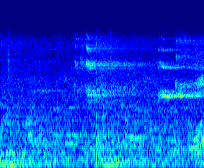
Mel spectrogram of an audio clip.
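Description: Basketball shoes squeaking on an indoor court floor during play, with short high squeals in the second half, while a basketball bounces. The sound rings in a large gym hall.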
